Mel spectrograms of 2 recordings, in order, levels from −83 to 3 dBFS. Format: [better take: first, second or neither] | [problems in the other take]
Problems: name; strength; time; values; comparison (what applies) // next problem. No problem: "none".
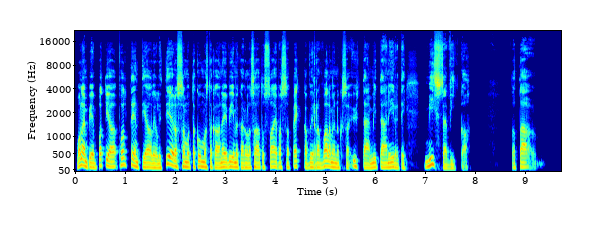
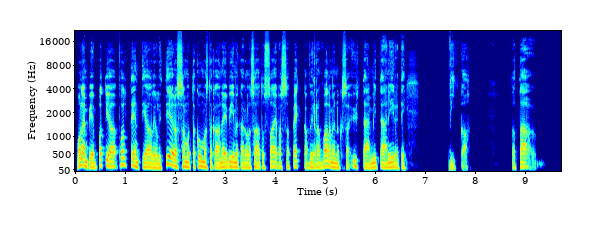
first | audio freezing; at 7 s for 0.5 s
